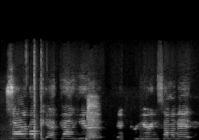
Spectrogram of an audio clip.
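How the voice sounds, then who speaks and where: A young woman whose words come back as a quiet, delayed, canyon-like echo, chatting hesitantly on a livestream and thinking aloud with fillers. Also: high voice, little pitch movement, fast. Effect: faint delayed echo repeating her words. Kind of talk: casual group chat on a stream.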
